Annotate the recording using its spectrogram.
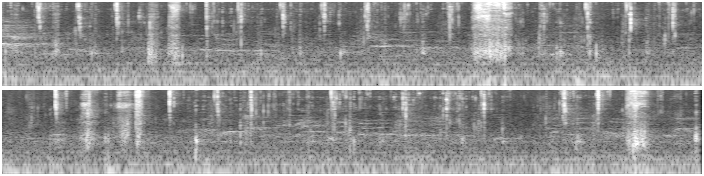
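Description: Close-miked eating sounds of rice and mutton curry eaten by hand: wet chewing and lip-smacking with many sharp mouth clicks. Two louder bursts come about five seconds in and near the end.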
